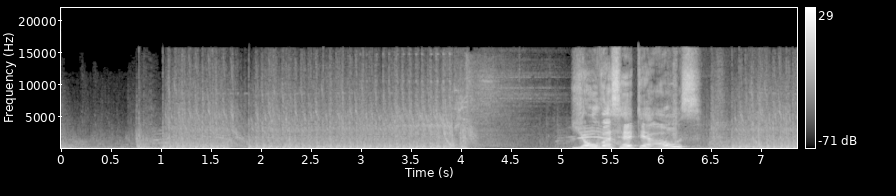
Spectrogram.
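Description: Laser blasters fire in rapid, crackling bursts.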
